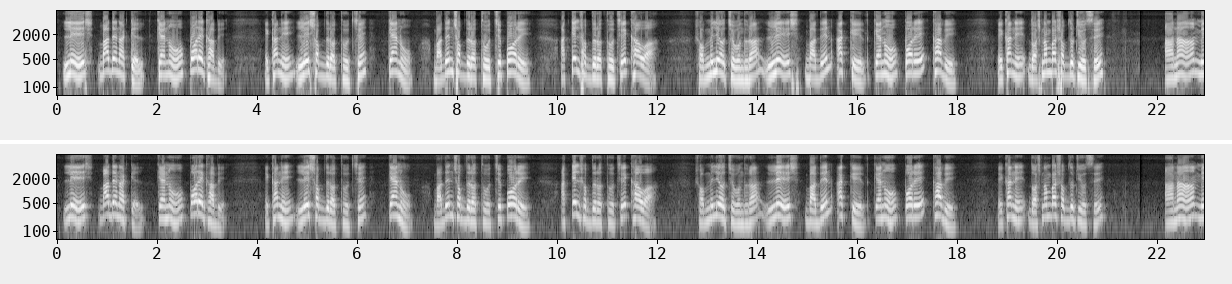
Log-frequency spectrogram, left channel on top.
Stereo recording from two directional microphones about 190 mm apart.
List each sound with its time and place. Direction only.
0.1 s speech: 50° left (ahead or behind)
4.1 s a man's voice: 25° left (ahead or behind)
22.1 s speech: 30° left (ahead or behind)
